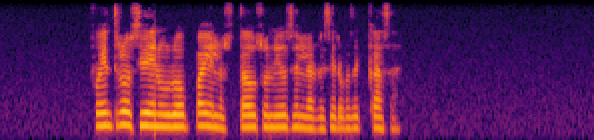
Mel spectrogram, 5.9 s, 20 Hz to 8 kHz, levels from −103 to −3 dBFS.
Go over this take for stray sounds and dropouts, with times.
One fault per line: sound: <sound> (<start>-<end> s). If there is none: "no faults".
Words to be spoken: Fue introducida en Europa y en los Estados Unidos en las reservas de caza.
no faults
